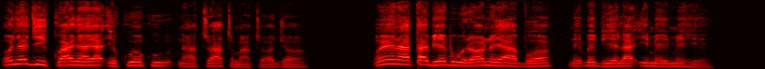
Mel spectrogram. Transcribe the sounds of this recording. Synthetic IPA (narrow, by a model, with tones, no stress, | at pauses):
o˦ɲe˦d͡ʒi˦˨ku˨a˦ɲa˦ja˦ʔe˨kʷu˦o˦kʷu˦na˨a˨tʊ˦a˦tʊ˨ma̰˨tʊ˨ɔ˦d͡ʒɔː˦ | o˦ɲe˦na˨a˨ta˦bi˨e˦bu˨we˨ɾɔ˦nʊ˦ja˦a˨bʊ˨ɔ˦nḛ˨k͡pe˦bi˨e˦la˦ʔi˦me˦i˦me˦ɦjḛ˨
